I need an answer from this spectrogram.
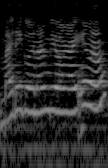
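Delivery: Trinidadian accent. Answering an interviewer's question to show off the accent: Trinidadian accent. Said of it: "I'll answer it in, with my accent".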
